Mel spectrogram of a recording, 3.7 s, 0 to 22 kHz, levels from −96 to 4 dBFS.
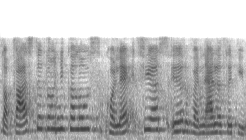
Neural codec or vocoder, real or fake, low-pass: codec, 16 kHz, 4.8 kbps, FACodec; fake; 7.2 kHz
